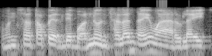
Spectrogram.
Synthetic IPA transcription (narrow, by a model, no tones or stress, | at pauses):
ɦunt͡sʰʌt̪ʌpaĩʌɾulebʱʌnːuɦunt͡sʰʌlʌnt̪ʌj̃waãɦʌɾulaj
